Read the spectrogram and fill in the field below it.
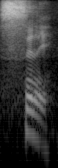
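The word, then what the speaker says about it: SIYLI: i y l y it's pronounced as silly so silly.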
